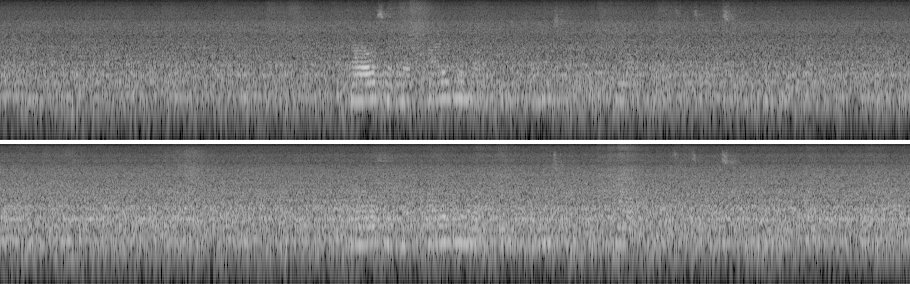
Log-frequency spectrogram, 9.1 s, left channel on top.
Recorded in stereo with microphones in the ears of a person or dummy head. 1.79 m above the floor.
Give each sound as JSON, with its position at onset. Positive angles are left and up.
{"t": 3.5, "sound": "a woman speaking", "side_deg": 35, "distance_m": 0.7}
